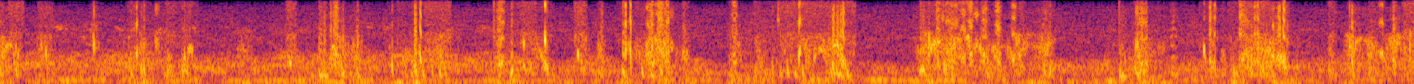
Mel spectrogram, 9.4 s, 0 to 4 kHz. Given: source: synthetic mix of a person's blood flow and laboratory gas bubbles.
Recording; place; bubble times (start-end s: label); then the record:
Doppler ultrasound of blood flow; subclavian vein
0.00-0.17 s: bubbles
0.25-0.37 s: bubbles
0.60-0.70 s: bubbles
0.85-1.33 s: bubbles
1.91-2.00 s: bubbles
2.10-2.43 s: bubbles
2.58-3.02 s: bubbles
3.30-3.71 s: bubbles
3.83-3.92 s: bubbles
3.98-4.05 s: bubbles
4.12-4.62 s: bubbles
4.85-4.96 s: bubbles
5.00-5.72 s: bubbles
6.09-7.06 s: bubbles
7.47-7.90 s: bubbles
8.00-8.63 s: bubbles
8.86-8.93 s: bubbles
8.97-9.44 s: bubbles
From the record:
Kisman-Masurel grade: 343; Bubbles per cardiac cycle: rolling drumbeat, 9 or more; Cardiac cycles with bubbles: 100%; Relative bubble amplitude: loud (0.450 to 0.775); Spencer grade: 3 (all of the cardiac periods contain showers or single bubble signals, but not dominating or overriding the cardiac motion signals); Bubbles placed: anywhere in the cardiac cycle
